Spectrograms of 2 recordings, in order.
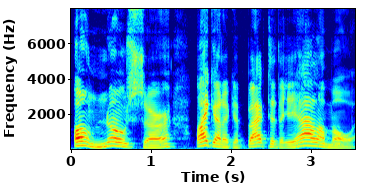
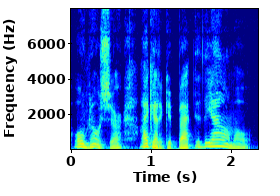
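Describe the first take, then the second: First: Higher and louder, singing it out; big theatrical read. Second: Rattled off fast and offhand; quick flat read. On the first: Actor shows the director's version, high and loud. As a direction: belt the line like a stage hero. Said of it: "here's how I had to read it for him". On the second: Actor shows how he first read the line to Ford, fast and flat. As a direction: toss the line away quickly. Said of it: "This is the way I said it". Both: Shown as a demonstration.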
